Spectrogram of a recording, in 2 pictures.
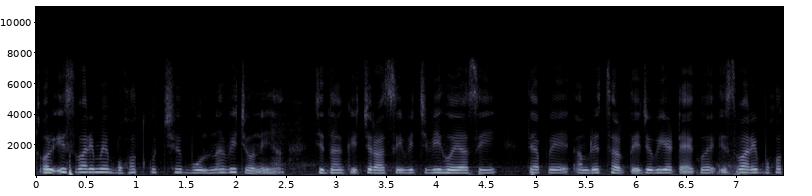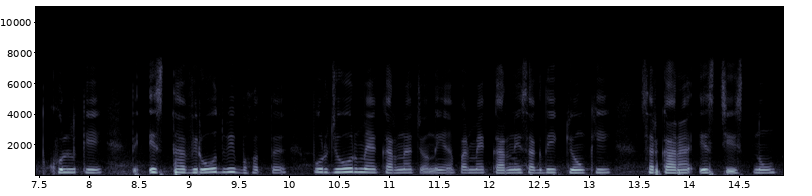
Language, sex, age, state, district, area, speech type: Punjabi, female, 45-60, Punjab, Bathinda, urban, spontaneous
